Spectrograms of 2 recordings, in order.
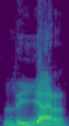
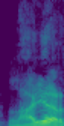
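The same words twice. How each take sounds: First: It is pronounced as two syllables, 'lee-ar'. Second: It is pronounced like English 'liar', 'lie-er'. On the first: "tetapi liar" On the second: "sudah tidak dibaca liar"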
